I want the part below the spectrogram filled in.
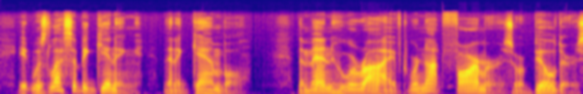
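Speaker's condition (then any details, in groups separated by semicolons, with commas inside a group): No condition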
